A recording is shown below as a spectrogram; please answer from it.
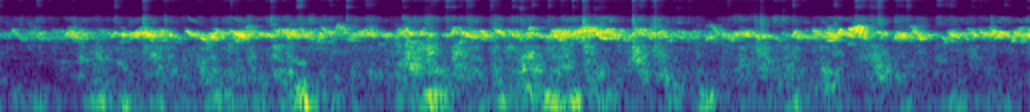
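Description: Continuous high-pitched peeping and chirping from many young broiler chicks at feeders, steady and fairly close throughout, with no talking.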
